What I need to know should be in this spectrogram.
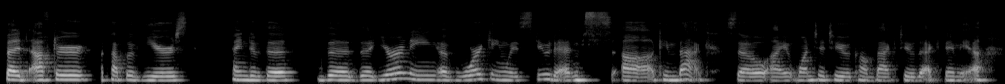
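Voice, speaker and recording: A woman's voice: mid-range voice, level tone, a little slow, dark tone. A woman in her thirties, from China, speaking as a professor on an online alumni panel, hesitant and often restarting. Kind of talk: casual panel talk. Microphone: video call.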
